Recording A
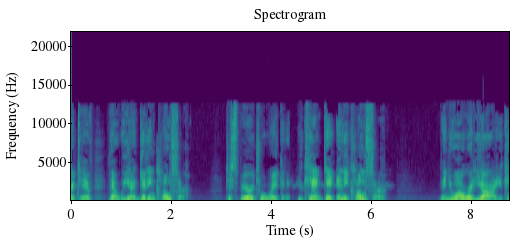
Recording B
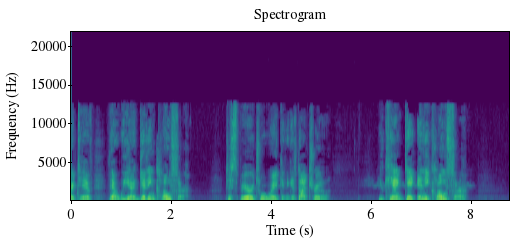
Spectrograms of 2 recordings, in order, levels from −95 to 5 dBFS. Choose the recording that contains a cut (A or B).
A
